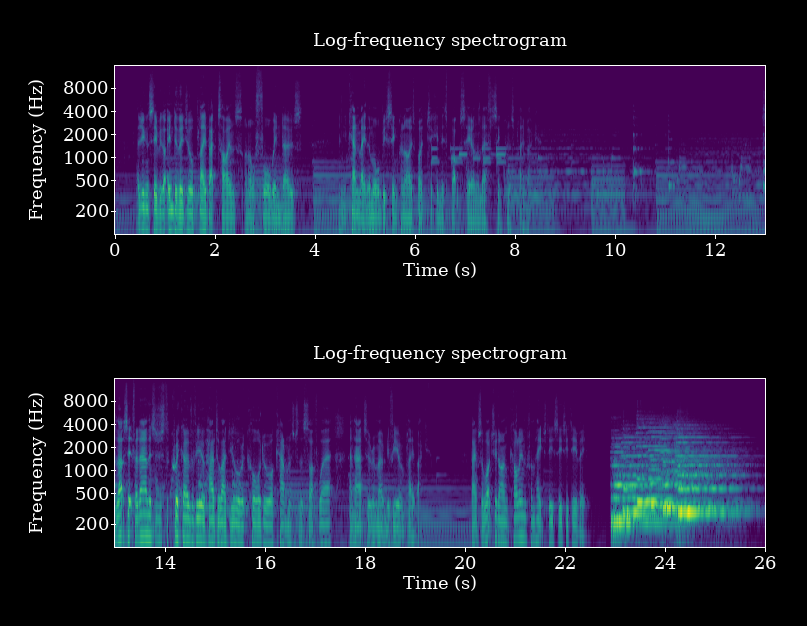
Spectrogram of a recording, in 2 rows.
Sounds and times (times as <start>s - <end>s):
Music: 0.0s - 21.9s, 22.9s - 26.0s
Speech: 0.4s - 3.8s, 4.5s - 8.5s, 13.0s - 19.3s, 20.1s - 22.5s.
